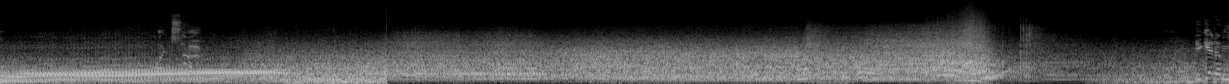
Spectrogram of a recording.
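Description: A Ford Mustang GT350 accelerates hard, its engine note rising in pitch and holding a loud roar from inside the cabin, then easing off near the end while someone talks over it.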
